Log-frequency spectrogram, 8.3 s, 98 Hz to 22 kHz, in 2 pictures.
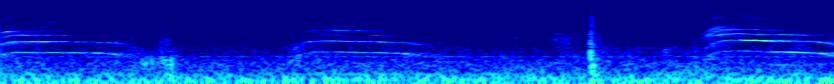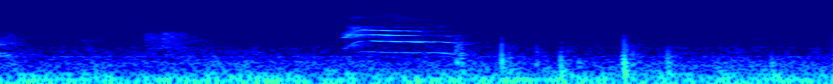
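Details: Brown tabby-white Exotic Shorthair male kitten, born 4/6/2021, calls four times, thin plaintive meows roughly every two seconds, the last one louder and longer, over faint low hum with light tapping sounds.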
